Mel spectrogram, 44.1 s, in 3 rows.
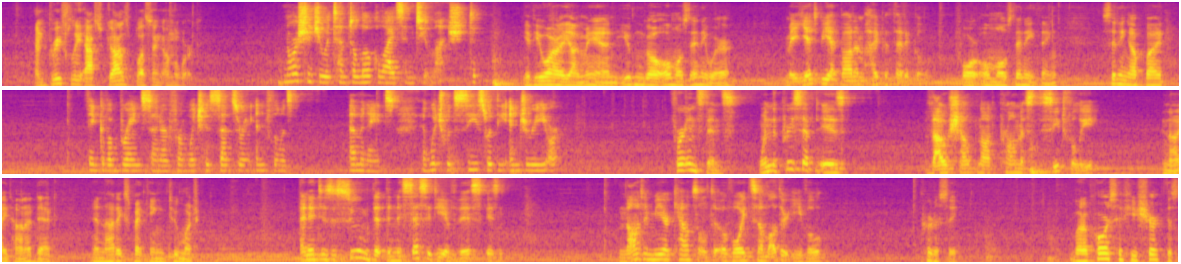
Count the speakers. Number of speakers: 4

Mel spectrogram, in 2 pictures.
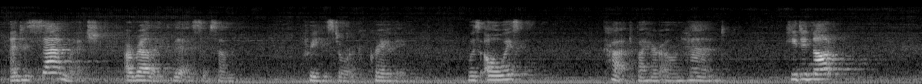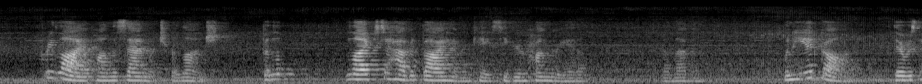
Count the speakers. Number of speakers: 1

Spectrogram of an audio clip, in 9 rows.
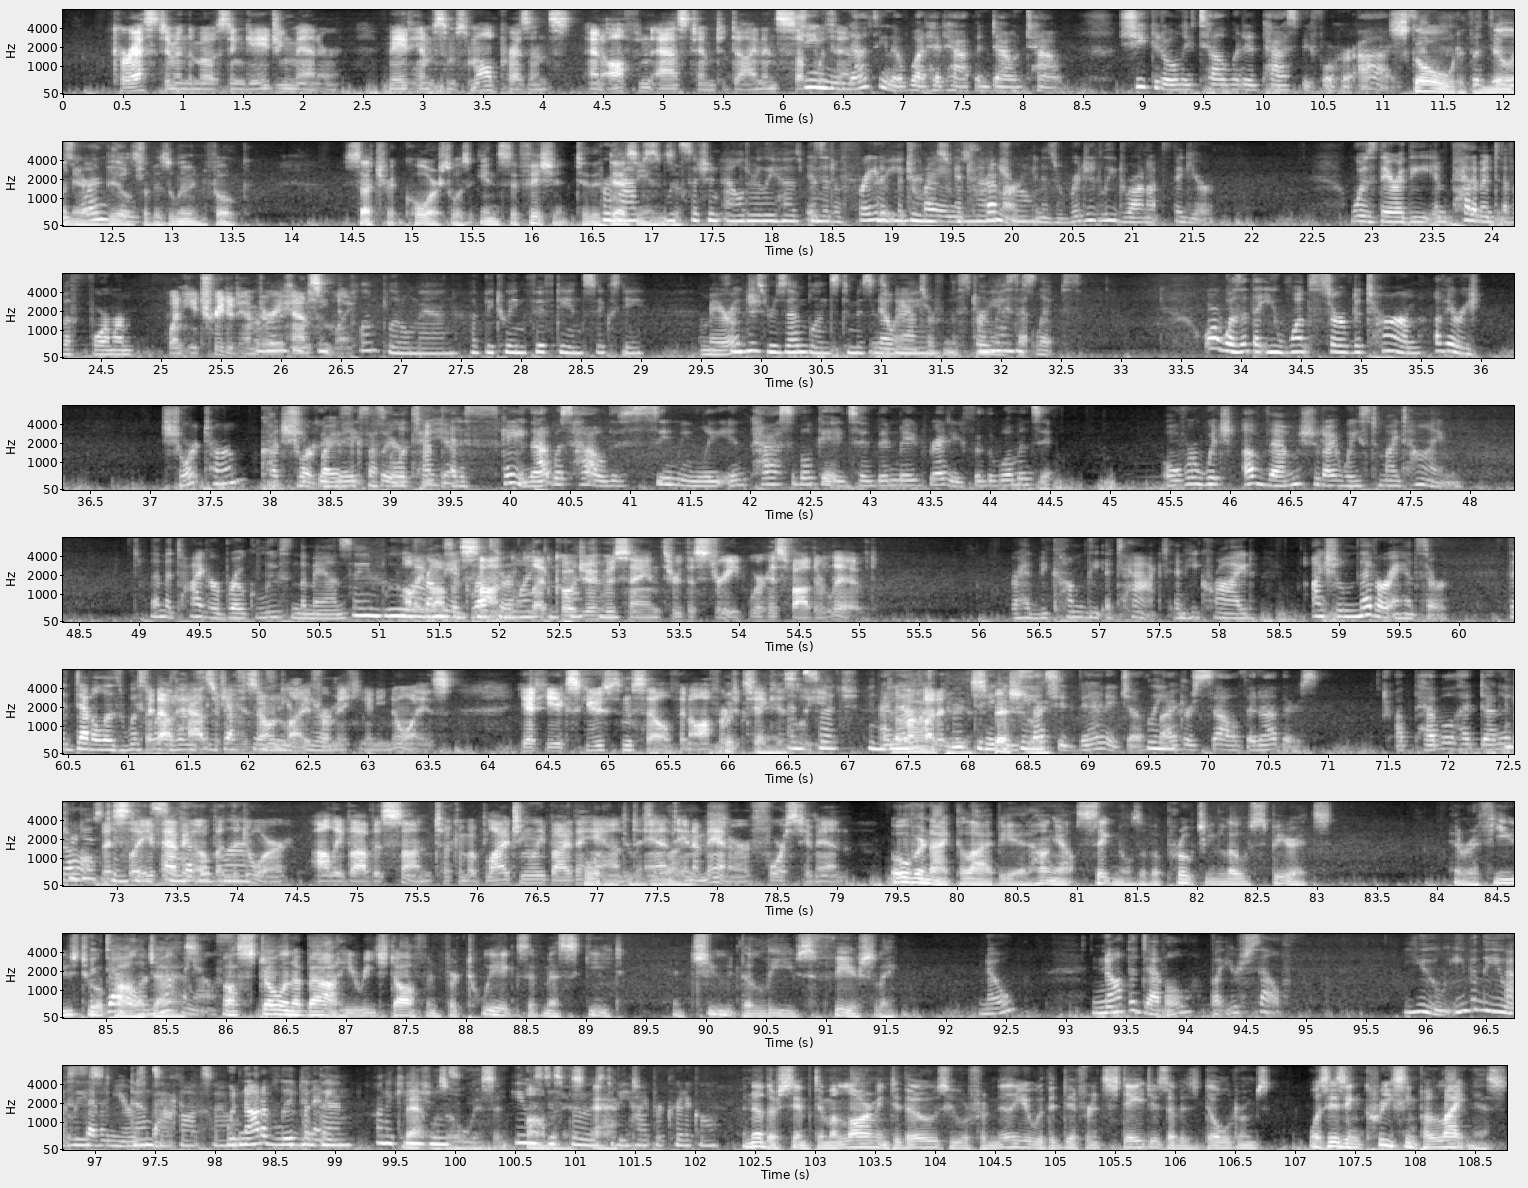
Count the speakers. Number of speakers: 5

